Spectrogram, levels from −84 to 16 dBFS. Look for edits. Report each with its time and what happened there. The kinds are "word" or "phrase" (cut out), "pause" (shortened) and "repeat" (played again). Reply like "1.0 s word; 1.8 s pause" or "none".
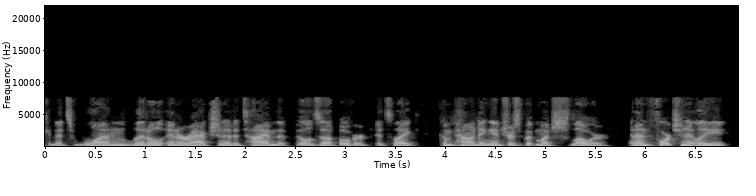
3.8 s pause; 5.7 s pause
